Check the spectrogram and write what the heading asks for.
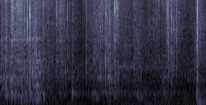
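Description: Wrapped trading-card packs crinkling and cardboard rustling as the packs are handled and pulled from a hobby box, with scattered small clicks.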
